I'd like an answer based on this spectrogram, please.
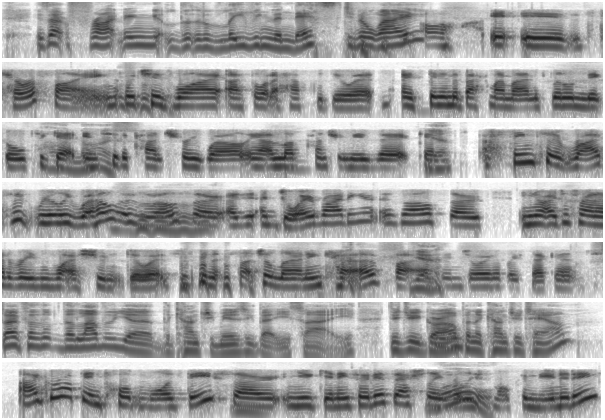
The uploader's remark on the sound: Lismore Community Event. Jumped on the phone for a chat.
